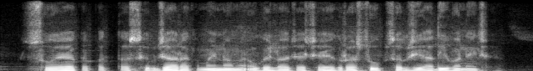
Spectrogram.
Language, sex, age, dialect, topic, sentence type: Maithili, male, 18-24, Angika, agriculture, statement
